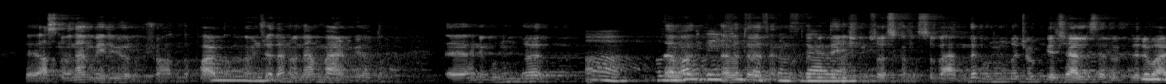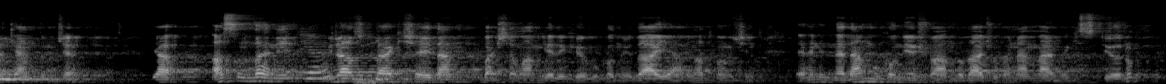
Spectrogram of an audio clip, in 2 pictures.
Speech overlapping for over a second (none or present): present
